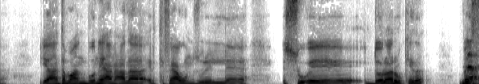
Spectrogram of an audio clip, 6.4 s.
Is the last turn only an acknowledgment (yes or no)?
no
